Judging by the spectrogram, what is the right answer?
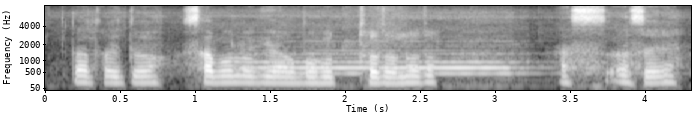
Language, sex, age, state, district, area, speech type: Assamese, female, 45-60, Assam, Udalguri, rural, spontaneous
